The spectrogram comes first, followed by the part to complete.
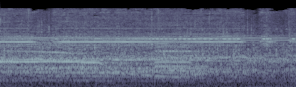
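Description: An audience's car horns honking in a long held blare, mixed with distant crowd cheering, in answer to a line of the speech. The level eases off a little toward the end.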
